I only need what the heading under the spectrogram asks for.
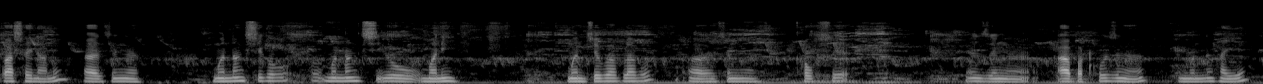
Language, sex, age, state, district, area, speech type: Bodo, male, 30-45, Assam, Udalguri, rural, spontaneous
